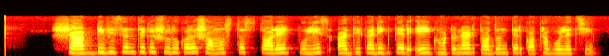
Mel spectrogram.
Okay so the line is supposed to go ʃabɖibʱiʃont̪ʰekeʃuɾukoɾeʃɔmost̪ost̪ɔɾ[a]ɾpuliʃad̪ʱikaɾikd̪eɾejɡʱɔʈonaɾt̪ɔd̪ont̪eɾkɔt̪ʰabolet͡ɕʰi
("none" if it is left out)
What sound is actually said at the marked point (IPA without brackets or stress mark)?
e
